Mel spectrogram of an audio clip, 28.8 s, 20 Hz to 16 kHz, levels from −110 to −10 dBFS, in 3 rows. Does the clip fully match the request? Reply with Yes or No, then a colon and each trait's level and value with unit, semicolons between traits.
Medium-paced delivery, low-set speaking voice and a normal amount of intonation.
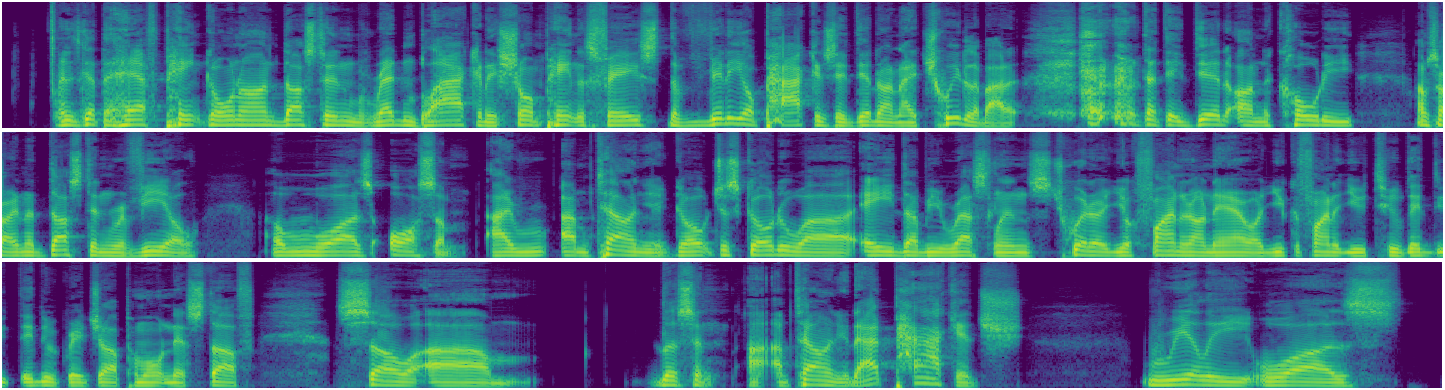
Yes: average, 180 wpm; low, 110 Hz; average, 3.6 semitones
